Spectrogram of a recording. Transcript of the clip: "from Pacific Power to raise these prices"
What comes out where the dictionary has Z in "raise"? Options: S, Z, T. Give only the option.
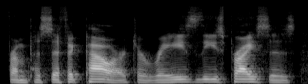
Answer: Z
